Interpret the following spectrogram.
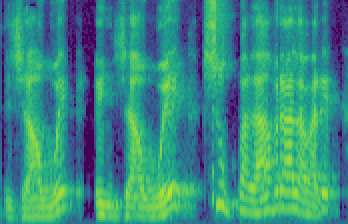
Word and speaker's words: Yahweh: En Jehová, que la mejor pronunciación es Yahweh.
